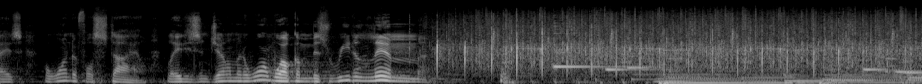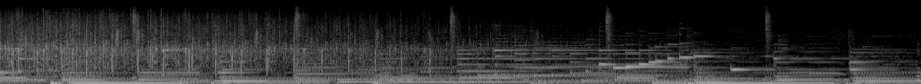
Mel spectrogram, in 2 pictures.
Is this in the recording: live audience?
yes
